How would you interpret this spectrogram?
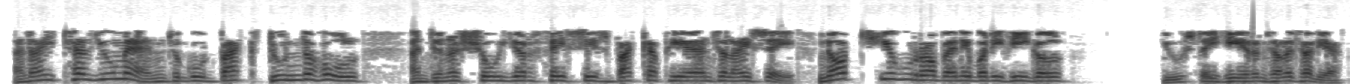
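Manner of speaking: the Kelder ordering her men down the hole; hard, cold command. A narrator's reading. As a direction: cut the air like a dagger of ice. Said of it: "hard, cold, sharp, cutting the air".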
